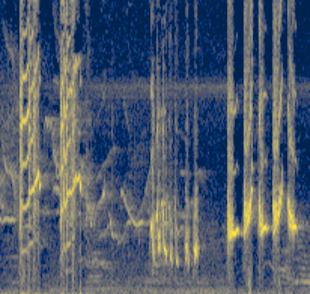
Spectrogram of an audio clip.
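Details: Agitated Oriental magpie-robin (kacer) song meant to stir a rival to fight: two loud buzzy rasping notes, a stuttering series of shorter harsh notes, then four strong whistled bursts.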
